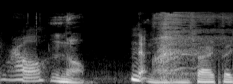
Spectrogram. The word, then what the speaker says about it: Raul: Raul. Oh my God. Oh, that's interesting. So, roll your R's.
